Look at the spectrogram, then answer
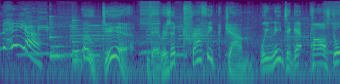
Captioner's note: honking; brakes screeching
